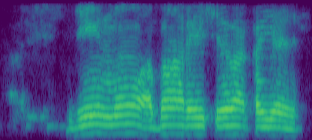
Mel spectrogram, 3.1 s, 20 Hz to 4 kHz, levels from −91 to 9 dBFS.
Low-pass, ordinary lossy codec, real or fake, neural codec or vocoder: 3.6 kHz; AAC, 32 kbps; fake; codec, 16 kHz, 4 kbps, FreqCodec, smaller model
